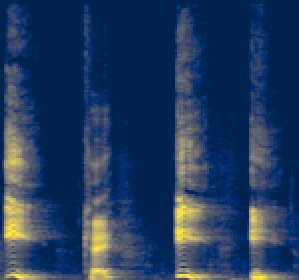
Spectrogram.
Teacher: Also, the fourth tone is super short. It's quick, it's exaggerated, it's a drop, it's like E, okay?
